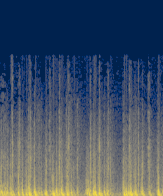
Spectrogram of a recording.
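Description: Several horses galloping: a fast, dense run of hoofbeats.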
